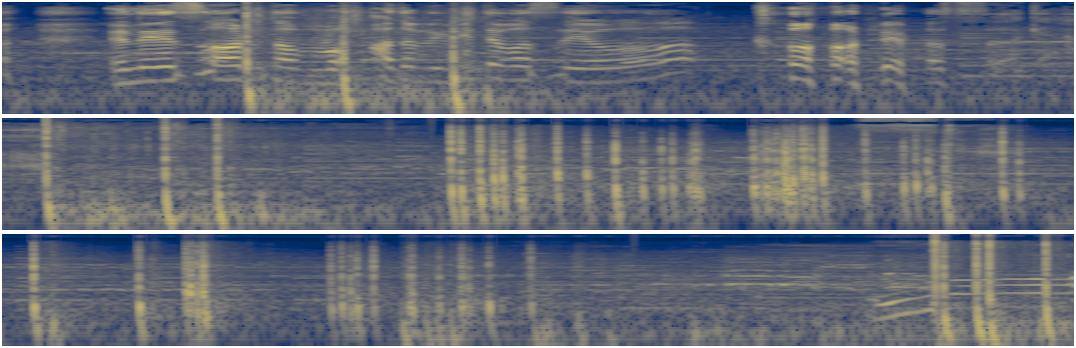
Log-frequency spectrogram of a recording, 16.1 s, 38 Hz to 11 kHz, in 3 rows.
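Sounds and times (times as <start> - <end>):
music playing: 0.0 - 16.0
fireworks bursting and crackling: 0.8 - 3.2, 5.0 - 13.8, 15.2 - 16.0.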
